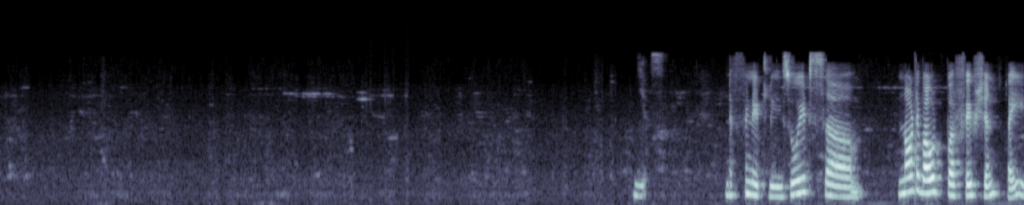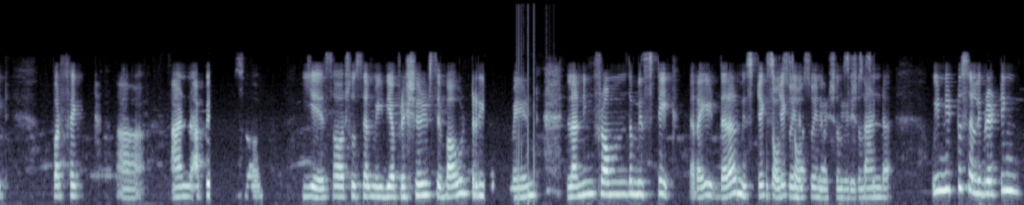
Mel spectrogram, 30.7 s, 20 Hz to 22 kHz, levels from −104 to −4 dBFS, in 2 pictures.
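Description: A speech recording carried over a wideband Bluetooth headset link, with the sound topping out around 8 kHz as the mSBC codec allows, and marred by several faults. From 5.5 to 6.29 s, and again from 23.11 to 23.67 s just before "learning from the mistake", a gritty crackle tears across the sound. This is processor overload crackle: the system repeatedly missed deadlines on very short buffers, around 1.5 ms each, and replayed stale audio with hard edges. At 13.72 s, just before "about perfection right", a 15 ms hole with abrupt edges points to unconcealed Bluetooth headset packet loss, where a couple of lost voice packets were replaced by silence or an idle pattern. From 26.86 to 28.48 s a doubled audio track appears: a dry, full-band copy at roughly equal loudness trails about 300 ms behind and starts and stops abruptly, likely from the same audio being captured again through a slower path.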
